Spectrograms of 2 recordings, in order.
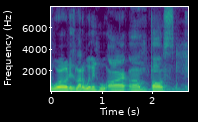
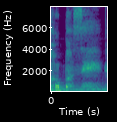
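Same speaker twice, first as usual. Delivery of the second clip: whispered; 3 semitones higher, 12 dB quieter, much slower than usual. Real, not acted. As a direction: drop to a whisper on "her pussy". Hushing a crude word on air.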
